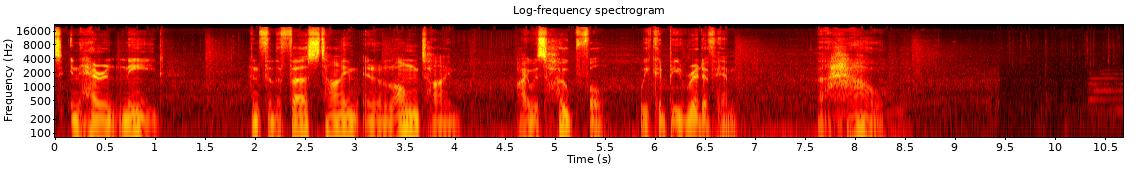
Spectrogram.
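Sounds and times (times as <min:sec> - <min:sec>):
speech: 0:00.0 - 0:01.2, 0:02.0 - 0:07.0, 0:07.6 - 0:08.4
hissing rumbling noise: 0:00.0 - 0:10.4
church bell ringing: 0:10.3 - 0:10.6.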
